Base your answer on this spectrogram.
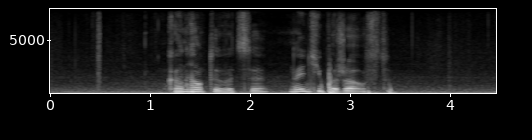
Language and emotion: Russian, sad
